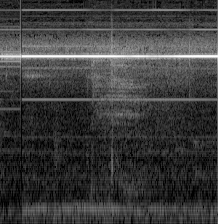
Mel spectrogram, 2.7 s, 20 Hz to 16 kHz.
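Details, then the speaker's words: 555-driven pest repeller with a new piezo plate and an inductor from an LED light's power supply wired in parallel: a steady, piercing high whistle over a faint low hum, now sounding as expected. "So the repeller is powered up, and as you can see, you can hear the sound. That is actually what I expected to hear initially."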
